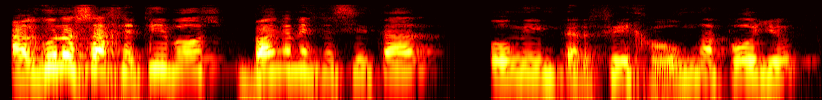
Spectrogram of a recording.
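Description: Husky man teaching grammar. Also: high voice, normal speed. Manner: explanatory, checks understanding with frequent "¿de acuerdo?". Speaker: language teacher. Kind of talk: grammar lesson to a class.

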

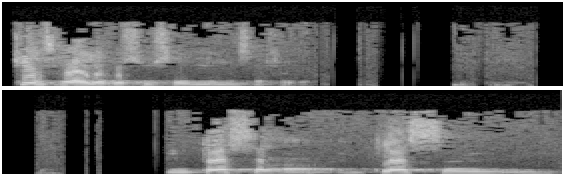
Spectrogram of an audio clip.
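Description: A man's voice: high-pitched, slow pace, warm tone, slightly rough. A man with a Spanish accent from Spain lecturing conversationally in an echoing classroom, often checking that students follow. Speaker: university lecturer. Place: large echoey classroom. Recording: echoey classroom, long reverb, dull sound.

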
